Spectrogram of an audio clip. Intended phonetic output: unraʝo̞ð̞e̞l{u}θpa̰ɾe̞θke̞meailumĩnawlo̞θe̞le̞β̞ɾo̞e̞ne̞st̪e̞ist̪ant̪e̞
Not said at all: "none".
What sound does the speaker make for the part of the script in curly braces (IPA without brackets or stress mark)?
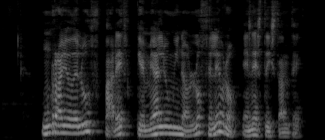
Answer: u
